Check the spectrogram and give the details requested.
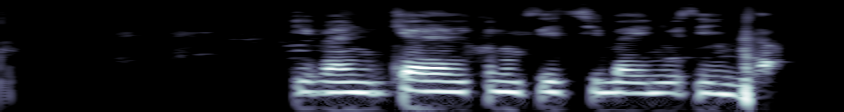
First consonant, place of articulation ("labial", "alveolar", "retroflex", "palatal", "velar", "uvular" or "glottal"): labial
